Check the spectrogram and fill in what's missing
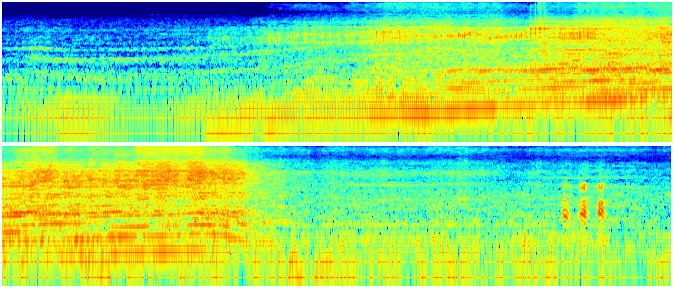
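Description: A Dodge car on a night ride revs its exhaust, the engine note climbing steeply in pitch to a loud roar, then dropping away into a rumbling idle with a few sharp pops.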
